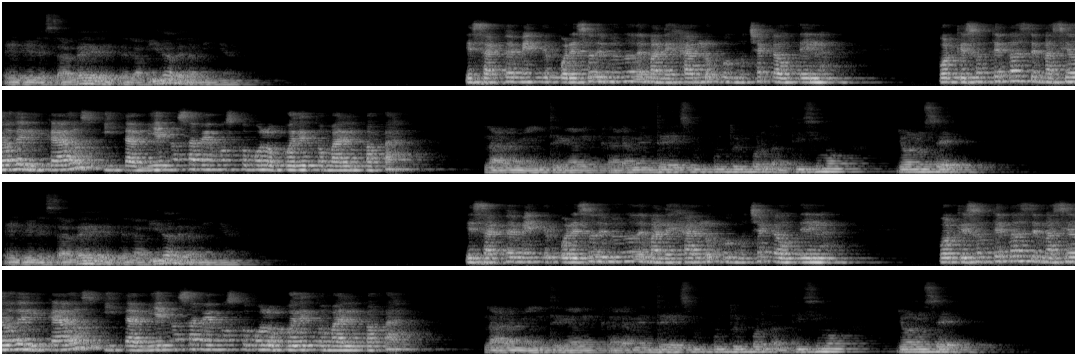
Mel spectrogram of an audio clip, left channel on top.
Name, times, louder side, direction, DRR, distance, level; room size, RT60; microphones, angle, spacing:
voice 1, 0.0-2.3 15.5-19.1 19.7-20.2, equal, 10° left, -6 dB, 0.8 m, -25 dB
voice 2, 4.6-8.2 9.4-14.7, equal, 40° left, -3 dB, 0.5 m, -21 dB
3.5 x 2.5 x 2.8 m, 0.81 s
head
